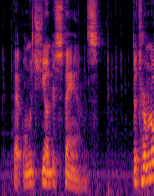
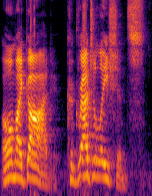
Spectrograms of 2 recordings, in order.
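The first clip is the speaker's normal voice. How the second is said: loud, high-pitched delight; excited congratulations; 4 semitones higher, 12 dB louder than usual. Acted. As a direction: burst out congratulating a friend. Congratulating her on the discovery.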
